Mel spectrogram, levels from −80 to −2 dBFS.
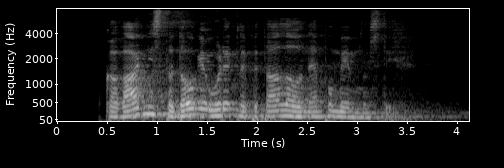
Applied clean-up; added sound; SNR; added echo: none; none; none; reverberation time 1.4 s.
